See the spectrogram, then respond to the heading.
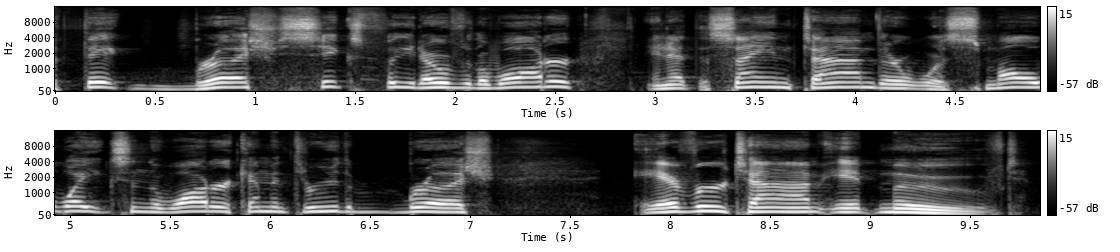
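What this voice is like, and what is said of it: Attempted Louisiana accent. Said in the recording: “I'm highly, highly insulted by that accent, because nobody in Louisiana sounds ... It's more like drawl Cajun.”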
